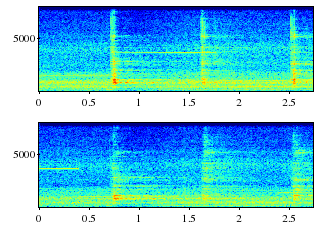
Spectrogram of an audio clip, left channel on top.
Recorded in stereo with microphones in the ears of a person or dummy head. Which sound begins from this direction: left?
Ticking, at 0.7 s.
